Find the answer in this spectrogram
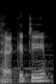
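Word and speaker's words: Hecate: hot point of discussion personally I think it's officially quote unquote officially pronounced hecky but it just doesn't sound right to me so I have decided to mostly go with heckit but I'm still mixing it up about 50% of the time I like that I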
